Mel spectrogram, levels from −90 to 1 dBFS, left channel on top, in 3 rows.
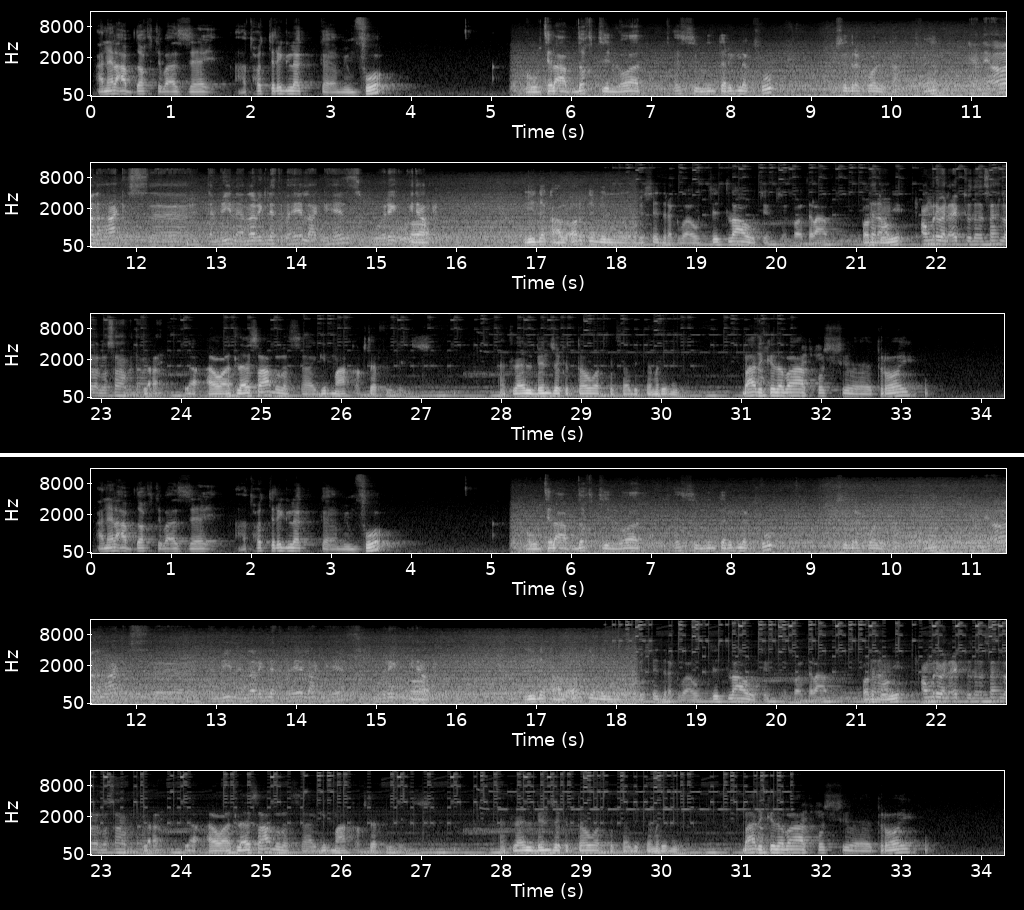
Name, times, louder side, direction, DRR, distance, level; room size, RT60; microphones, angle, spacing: voice 1, 0.1-1.5 1.8-2.6 2.9-3.6 5.4-6.9 7.3-8.5 9.2-10.7 15.3-15.7 16.8-20.7 21.1-21.6 23.5-23.7 24.0-27.1 28.0-30.2 31.0-33.2, left 2 dB, 25° left, 11 dB, 0.4 m, -26 dB
sound 1, 5.2-18.3, right 1 dB, 20° right, 1.0 m, -32 dB
Scratching (performance technique), 8.6-10.9 11.9-16.2, left 1 dB, 65° left, 5.4 m, -49 dB
voice 2, 10.9-15.8 21.1-21.4 21.8-23.8 31.1-31.3, left 3 dB, 80° left, 9 dB, 0.8 m, -30 dB
sound 2, 17.8-31.7, right 3 dB, 50° right, 0.6 m, -37 dB
20.5 x 9.4 x 2.6 m, 0.78 s
head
